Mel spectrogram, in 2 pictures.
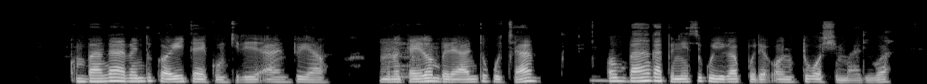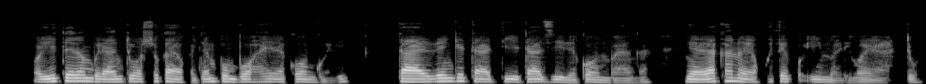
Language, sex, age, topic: Oshiwambo, female, 25-35, finance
